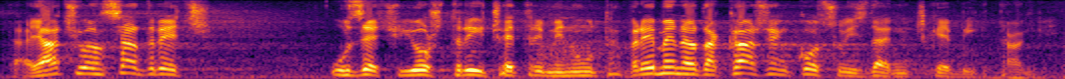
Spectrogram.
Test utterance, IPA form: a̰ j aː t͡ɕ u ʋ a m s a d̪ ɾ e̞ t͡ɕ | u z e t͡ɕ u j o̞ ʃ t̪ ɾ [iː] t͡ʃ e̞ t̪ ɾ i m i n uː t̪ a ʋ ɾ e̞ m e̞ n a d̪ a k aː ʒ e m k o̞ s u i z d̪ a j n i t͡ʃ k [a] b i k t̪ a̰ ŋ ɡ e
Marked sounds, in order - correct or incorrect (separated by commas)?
correct, incorrect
